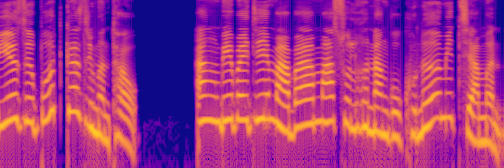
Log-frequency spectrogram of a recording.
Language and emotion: Bodo, disgusted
